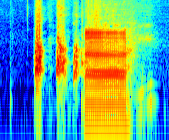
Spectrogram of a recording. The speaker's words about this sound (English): Yeah, Smiley's back. The dog's going a little crazy.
